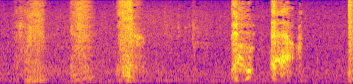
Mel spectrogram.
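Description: A man clears his throat and coughs in a series of short, harsh bursts separated by brief pauses, with the later bursts louder and sharper than the first ones.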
